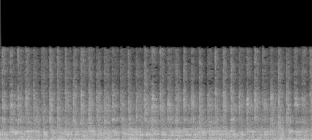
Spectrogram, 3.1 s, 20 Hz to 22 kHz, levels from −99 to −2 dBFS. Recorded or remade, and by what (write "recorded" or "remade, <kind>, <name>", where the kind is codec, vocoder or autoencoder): remade, codec, DAC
